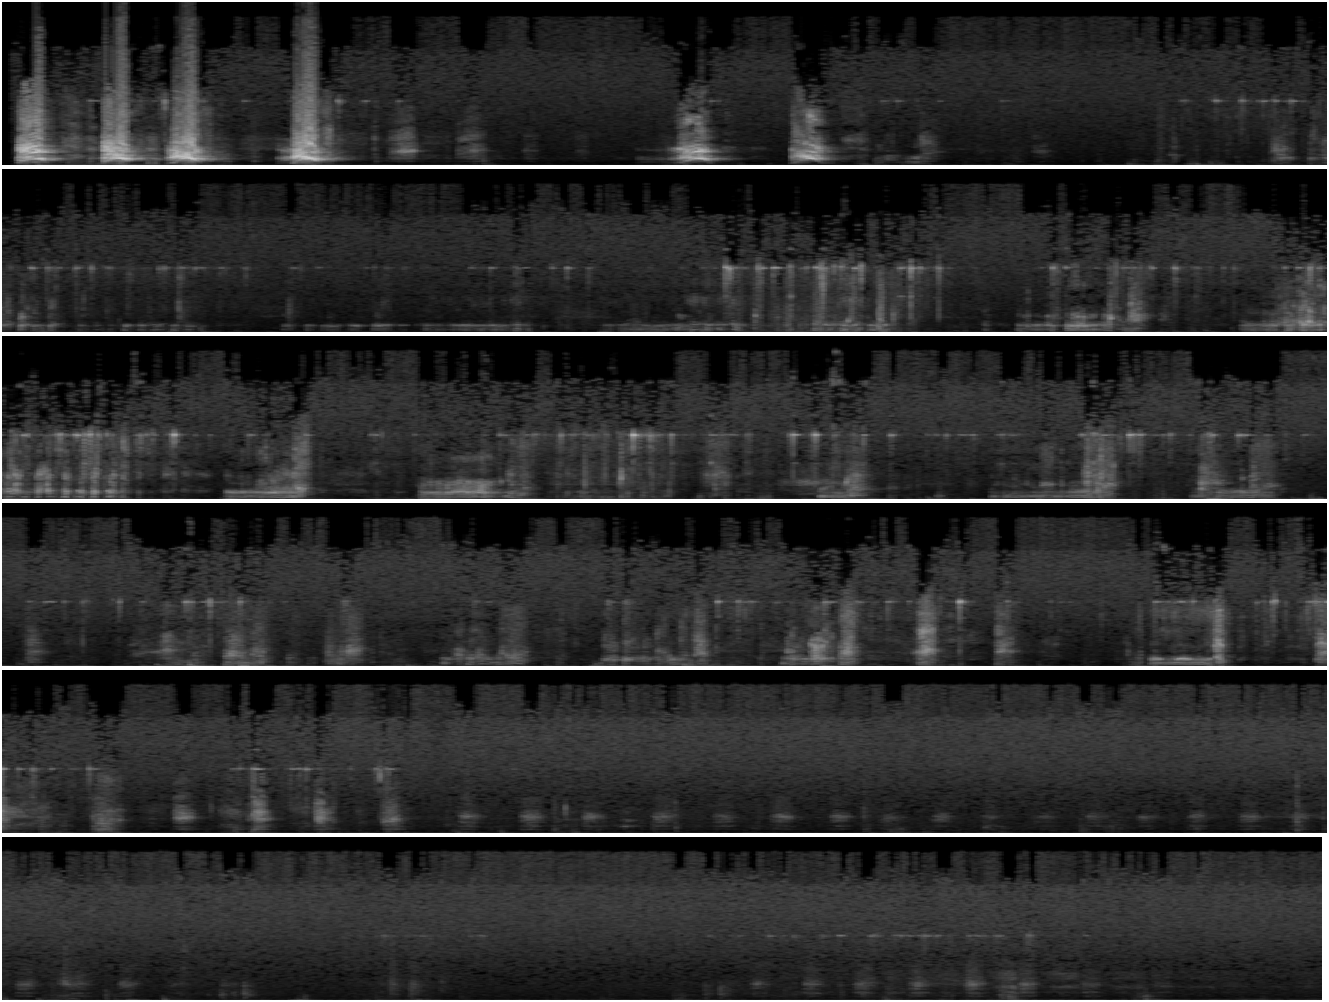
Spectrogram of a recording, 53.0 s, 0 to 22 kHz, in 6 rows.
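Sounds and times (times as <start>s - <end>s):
dog barking and yipping: 0.1s - 2.4s, 4.4s - 5.7s
dog growling: 8.4s - 26.8s, 27.4s - 33.4s, 34.0s - 38.5s.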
